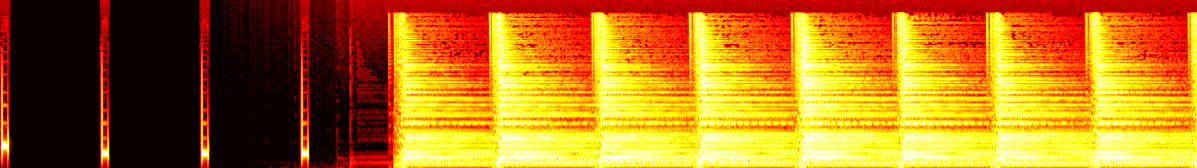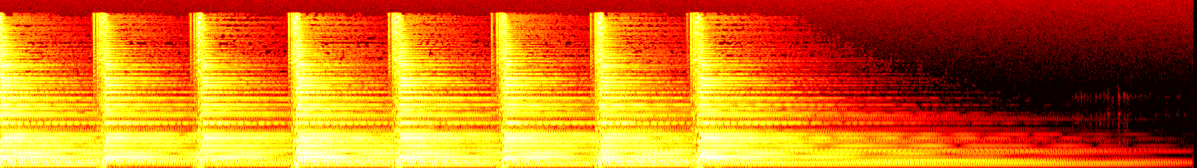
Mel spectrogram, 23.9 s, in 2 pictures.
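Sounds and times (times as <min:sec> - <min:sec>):
guitar chord: 0:04.0 - 0:23.0.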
